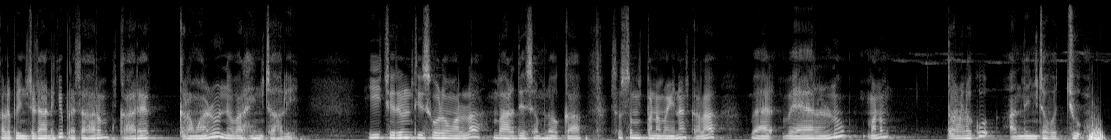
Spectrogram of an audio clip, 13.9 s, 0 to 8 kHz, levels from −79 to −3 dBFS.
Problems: constant background noise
